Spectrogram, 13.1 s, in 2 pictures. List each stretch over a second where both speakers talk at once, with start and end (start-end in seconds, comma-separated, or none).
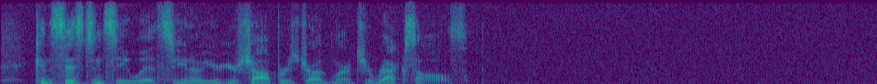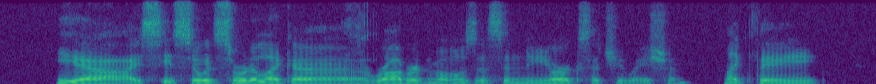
none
